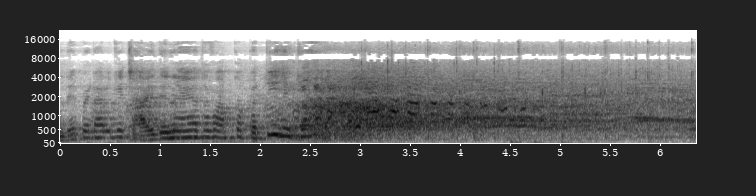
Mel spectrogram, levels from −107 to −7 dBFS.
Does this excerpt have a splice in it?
no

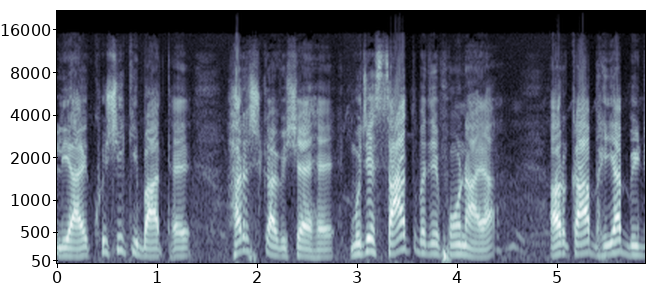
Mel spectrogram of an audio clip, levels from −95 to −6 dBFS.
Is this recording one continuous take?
no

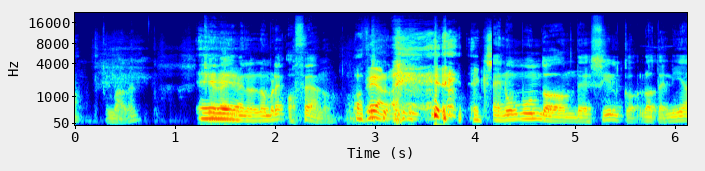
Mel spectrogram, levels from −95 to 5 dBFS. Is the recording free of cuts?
no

